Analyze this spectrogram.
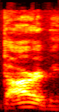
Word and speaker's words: Derby: break and he goes i should know it's pronounced darby because i'm i was from there i used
